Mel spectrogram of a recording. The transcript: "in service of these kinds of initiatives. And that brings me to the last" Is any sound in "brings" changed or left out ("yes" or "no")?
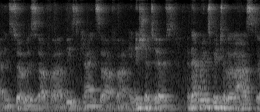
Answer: no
